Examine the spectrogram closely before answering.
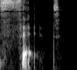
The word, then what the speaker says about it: cet: The second and the third sound the same, but they're not spelled the same. The second sound the same simply because a vowel will follow that word, okay?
